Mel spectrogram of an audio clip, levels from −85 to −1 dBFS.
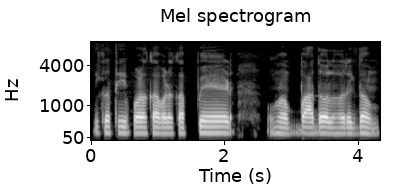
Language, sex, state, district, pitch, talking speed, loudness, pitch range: Awadhi, male, Chhattisgarh, Balrampur, 145 Hz, 95 wpm, -16 LUFS, 140-150 Hz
